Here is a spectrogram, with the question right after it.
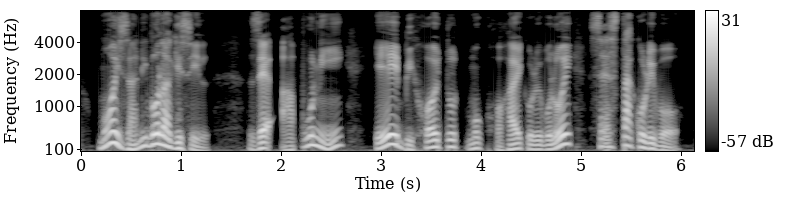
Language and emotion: Assamese, disgusted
